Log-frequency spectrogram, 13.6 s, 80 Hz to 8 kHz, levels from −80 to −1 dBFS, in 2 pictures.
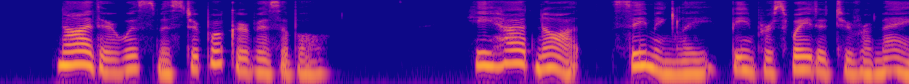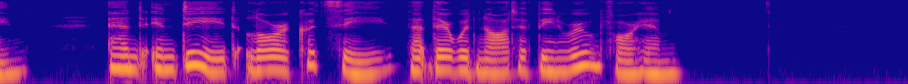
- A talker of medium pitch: Yes, medium, 170 Hz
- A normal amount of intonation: Yes, average, 4.4 semitones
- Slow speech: Yes, slow, 120 wpm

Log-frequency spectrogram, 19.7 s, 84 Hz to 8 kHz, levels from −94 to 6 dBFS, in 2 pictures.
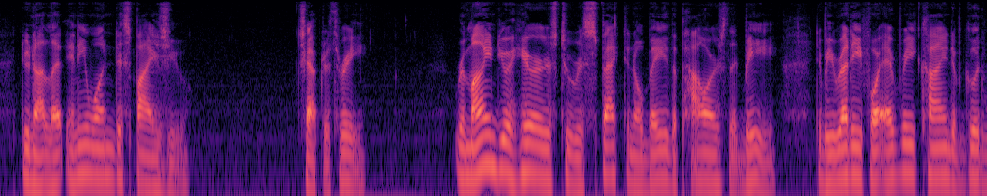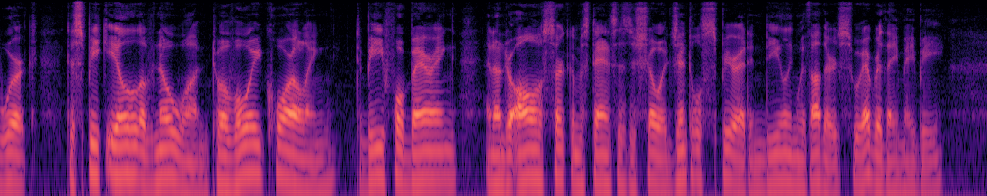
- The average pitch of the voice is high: No, low, 115 Hz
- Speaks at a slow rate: No, average, 180 wpm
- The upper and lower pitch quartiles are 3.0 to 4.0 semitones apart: Yes, average, 3.3 semitones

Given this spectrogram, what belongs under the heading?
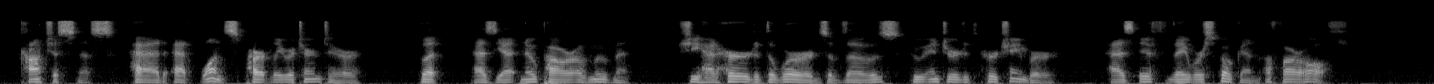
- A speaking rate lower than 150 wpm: Yes, average, 140 wpm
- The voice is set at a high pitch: No, low, 110 Hz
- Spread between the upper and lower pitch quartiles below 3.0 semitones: Yes, narrow, 2.6 semitones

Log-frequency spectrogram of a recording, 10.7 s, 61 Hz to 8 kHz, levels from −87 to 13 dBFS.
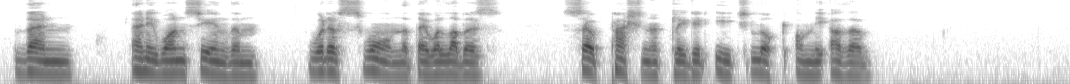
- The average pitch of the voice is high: No, low, 115 Hz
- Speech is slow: Yes, slow, 105 wpm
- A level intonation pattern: Yes, narrow, 2.0 semitones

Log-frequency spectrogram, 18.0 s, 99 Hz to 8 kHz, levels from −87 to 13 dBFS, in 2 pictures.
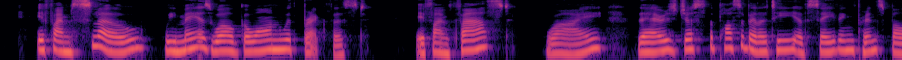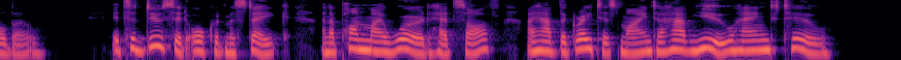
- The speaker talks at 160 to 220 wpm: No, average, 145 wpm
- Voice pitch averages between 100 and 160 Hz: No, high, 195 Hz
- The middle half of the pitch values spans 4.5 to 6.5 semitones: No, average, 3.5 semitones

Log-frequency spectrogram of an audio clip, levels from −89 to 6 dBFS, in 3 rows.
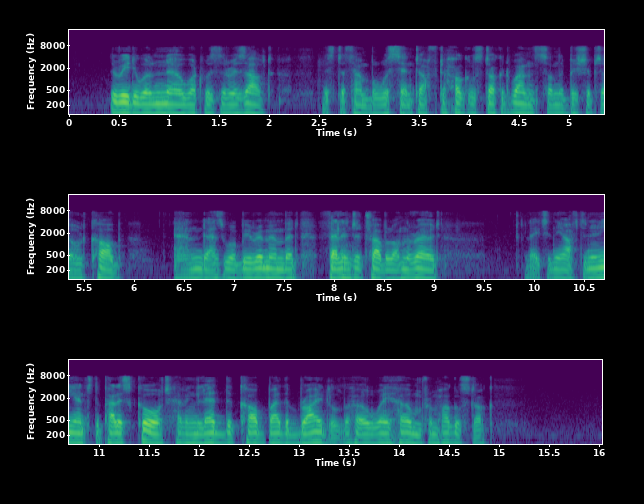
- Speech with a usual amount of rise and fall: No, narrow, 1.8 semitones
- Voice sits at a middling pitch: No, low, 110 Hz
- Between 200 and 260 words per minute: Yes, fast, 205 wpm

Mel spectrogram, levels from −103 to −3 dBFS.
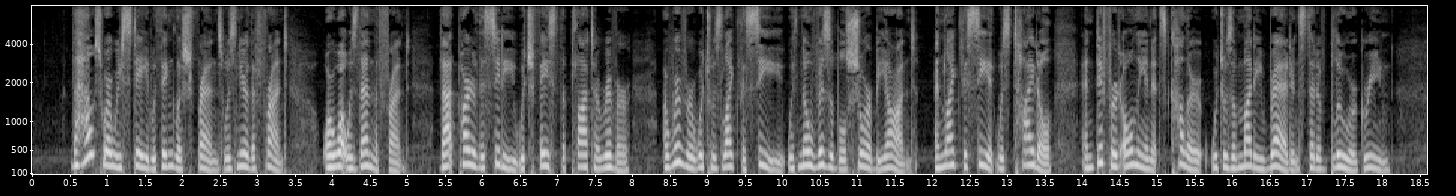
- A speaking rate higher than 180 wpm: Yes, fast, 205 wpm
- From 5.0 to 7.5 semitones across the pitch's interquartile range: No, average, 4.2 semitones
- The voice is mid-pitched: No, high, 200 Hz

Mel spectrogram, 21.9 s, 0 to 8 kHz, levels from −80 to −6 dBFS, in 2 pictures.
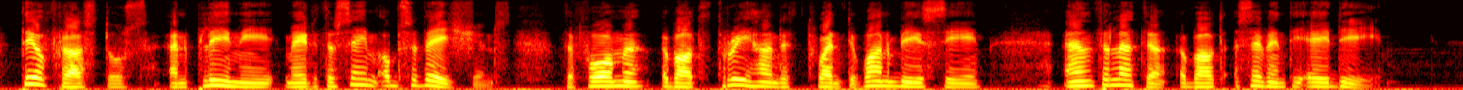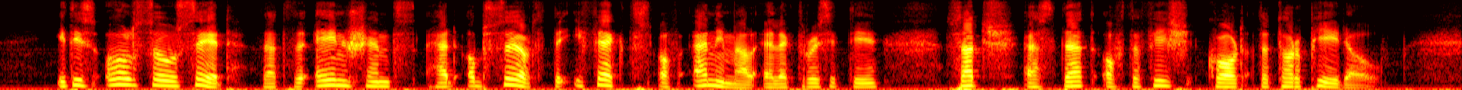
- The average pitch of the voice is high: No, medium, 140 Hz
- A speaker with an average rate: No, slow, 110 wpm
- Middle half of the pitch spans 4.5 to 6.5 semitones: No, average, 4.0 semitones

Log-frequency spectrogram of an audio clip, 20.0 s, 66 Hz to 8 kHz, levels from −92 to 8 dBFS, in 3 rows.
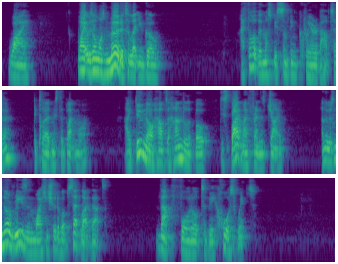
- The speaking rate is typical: Yes, average, 150 wpm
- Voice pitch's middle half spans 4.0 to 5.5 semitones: Yes, average, 4.3 semitones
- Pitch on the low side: Yes, low, 120 Hz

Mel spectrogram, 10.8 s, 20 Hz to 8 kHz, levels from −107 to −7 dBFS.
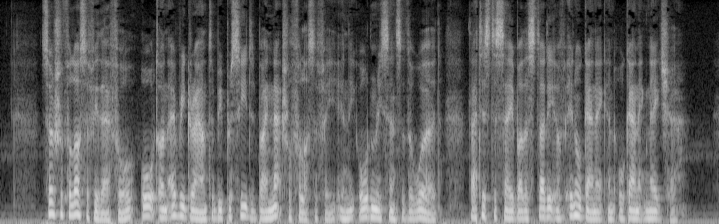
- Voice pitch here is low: Yes, low, 100 Hz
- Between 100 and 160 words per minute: No, average, 180 wpm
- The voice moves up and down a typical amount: Yes, average, 3.7 semitones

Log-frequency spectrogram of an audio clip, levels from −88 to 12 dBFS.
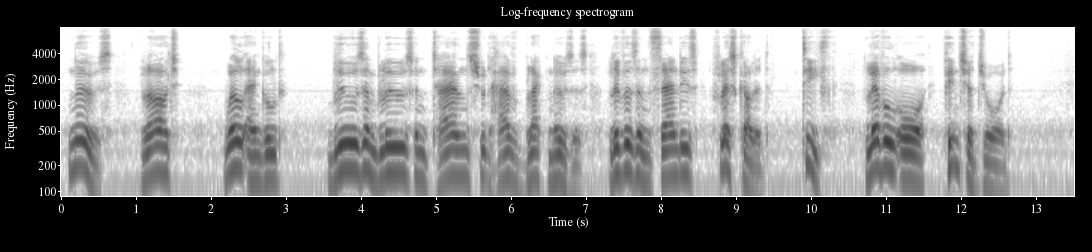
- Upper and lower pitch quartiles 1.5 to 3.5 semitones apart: No, average, 4.3 semitones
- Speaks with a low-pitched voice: No, medium, 145 Hz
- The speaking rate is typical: No, slow, 100 wpm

